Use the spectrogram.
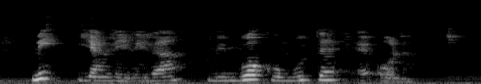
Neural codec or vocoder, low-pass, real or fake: vocoder, 22.05 kHz, 80 mel bands, Vocos; 9.9 kHz; fake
